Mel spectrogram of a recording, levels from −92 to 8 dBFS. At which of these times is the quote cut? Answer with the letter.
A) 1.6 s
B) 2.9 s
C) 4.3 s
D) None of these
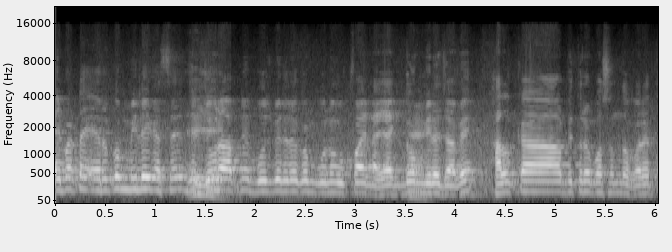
C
